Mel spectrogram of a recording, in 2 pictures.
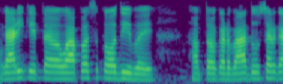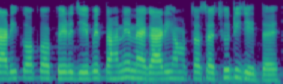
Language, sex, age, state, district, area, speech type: Maithili, female, 45-60, Bihar, Muzaffarpur, urban, spontaneous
